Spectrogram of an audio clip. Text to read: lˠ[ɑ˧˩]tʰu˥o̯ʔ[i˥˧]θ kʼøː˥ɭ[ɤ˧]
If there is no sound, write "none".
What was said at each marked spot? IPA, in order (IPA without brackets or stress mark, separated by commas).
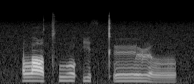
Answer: ɑ˥˧, i˥˧, ɤ˧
